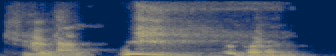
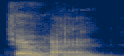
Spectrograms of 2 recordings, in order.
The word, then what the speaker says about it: Chauhan: Chauhan. Chauhan. It's like Chopin. But Chopin.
